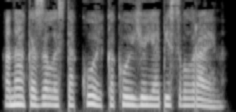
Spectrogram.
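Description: A woman reads a mystical thriller in the first person, with a measured and even delivery. Her pitch is mid-range for a woman, and the recording is dry and close with no room sound. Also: dry recording. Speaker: audiobook narrator. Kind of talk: scripted first-person narration.

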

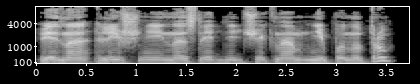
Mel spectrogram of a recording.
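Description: A man's voice: mid-range voice, steady tone, takes it slowly, a bit bright, no room sound, clean studio sound, pitched above the performer's own voice. A man voicing a blunt young doctor who is curt, ironic and matter-of-fact in an audiobook. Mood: wry. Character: blunt young male doctor, mocking and self-assured.

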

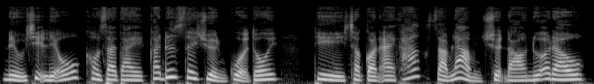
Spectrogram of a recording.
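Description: A woman narrating a first-person story in an earnest, steady reading. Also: mid-range voice, normal speed, dry recording, studio quality.

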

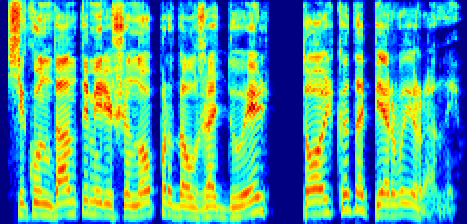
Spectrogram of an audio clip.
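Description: A man voicing a calm, firm male second at a duel, speaking in a measured, commanding way. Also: on the high side, no room sound, studio quality.

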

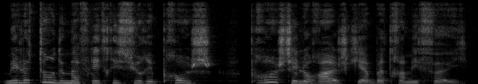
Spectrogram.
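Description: A woman's voice: a little high, animated, extremely slow, fairly bright tone, voice pushed up, heavily acted. Woman reading as an anguished young lover. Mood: mournful. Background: music.

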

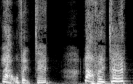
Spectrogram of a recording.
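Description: A man's voice: very high-pitched, expressive, a little fast, creaky, fairly bright tone, no echo, clean studio sound, voice pushed up, heavily acted. A man voicing a grieving village woman who screeches furious accusations in a ghost story. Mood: shrieking rage.

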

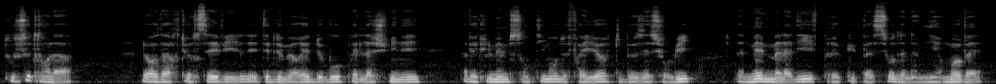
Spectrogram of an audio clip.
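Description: A man narrating a classic novel as an audiobook in a measured, literary reading. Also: medium pitch, steady tone, mellow, slightly rough. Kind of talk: scripted narration.

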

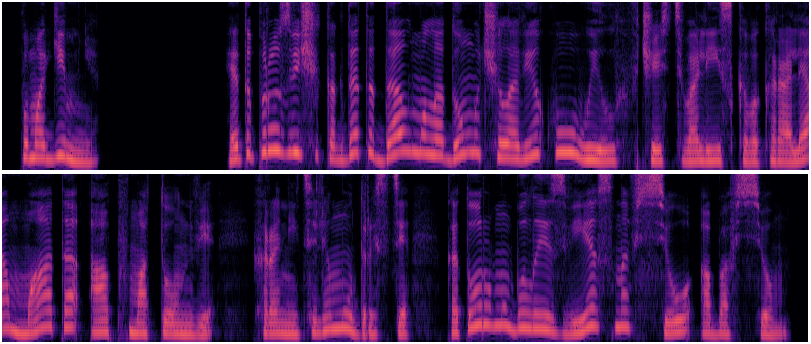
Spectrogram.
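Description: A woman narrating an audiobook in a steady, expressive way. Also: mid-range voice, no echo, studio quality.

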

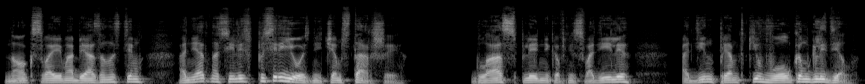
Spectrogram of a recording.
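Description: A male audiobook narrator reads in a measured storytelling manner, with a low voice that moves up and down freely. The recording is close and dry, with no room sound. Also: lively intonation, a little mellow, dry recording. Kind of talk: scripted narration.

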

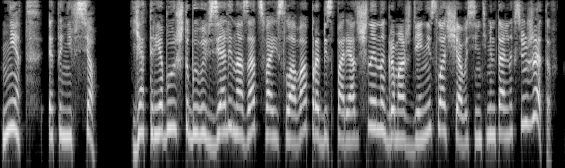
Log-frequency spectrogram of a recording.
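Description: A man's voice: normal speed, no room sound, clean studio sound. A man voicing a haughty, imperious young rich lady who scolds and commands her servant. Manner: shrill, commanding, indignant.

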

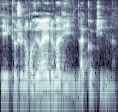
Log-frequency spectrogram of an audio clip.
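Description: A man's voice: medium pitch, lively intonation, moderate pace, a little mellow, lightly acted. A man reading as a sulky jilted young man. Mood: vexed. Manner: grumbling, vexed. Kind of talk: audiobook reading.

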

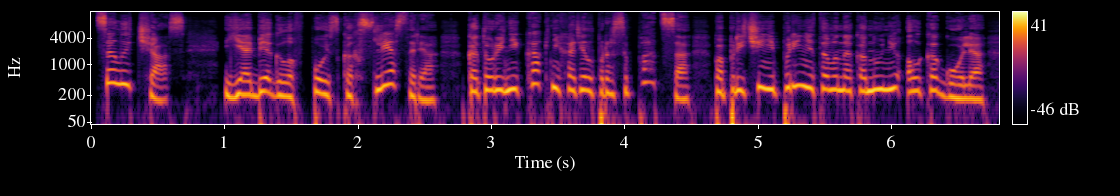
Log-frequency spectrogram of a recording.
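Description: A woman reading a first-person story aloud, lively and ironic. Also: high-pitched, fast talker, dry recording, clean studio sound. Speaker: audiobook reader. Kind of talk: scripted first-person narration.

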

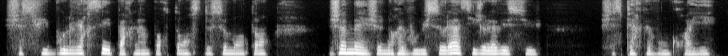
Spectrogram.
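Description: A man's voice: on the high side, flat delivery, moderate pace, warm tone, slightly rough, no echo. A man reading aloud voices a distressed young woman who pleads formally for help. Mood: anxious.

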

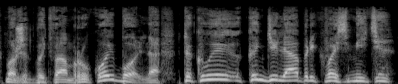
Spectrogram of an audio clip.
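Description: A man's voice: on the high side, big pitch swings, unhurried, gravelly, husky, no echo, studio quality, pitched above the performer's own voice, heavily acted. A man voicing a plump, fussy male boss who talks in a bitter, wheedling, self-pitying way.

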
